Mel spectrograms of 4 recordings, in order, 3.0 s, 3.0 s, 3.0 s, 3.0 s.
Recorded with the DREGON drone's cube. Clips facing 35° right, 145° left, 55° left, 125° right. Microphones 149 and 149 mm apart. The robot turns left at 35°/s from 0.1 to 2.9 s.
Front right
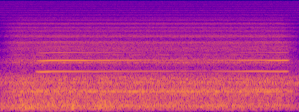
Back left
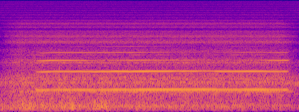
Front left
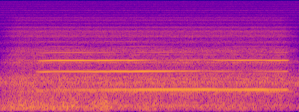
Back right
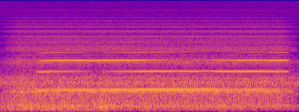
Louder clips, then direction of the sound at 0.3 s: Back left 1 dB, back right 5 dB; 165° right.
